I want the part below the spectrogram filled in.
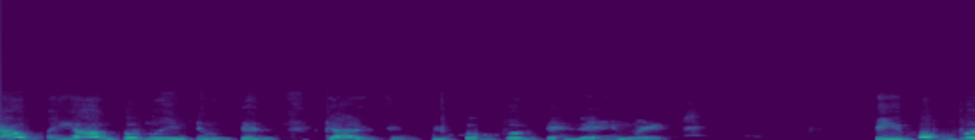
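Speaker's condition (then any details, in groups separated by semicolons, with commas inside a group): Cerebral palsy; present from birth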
